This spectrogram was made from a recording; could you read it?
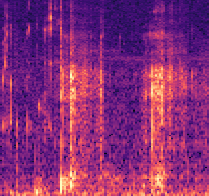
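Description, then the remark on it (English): Quiet crunching of someone chewing Cheez-It Extra Toasty cheese crackers, a few crisp bites and grinding bursts spread over two seconds, with no talking. “Can you hear the crunching on the mic?”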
